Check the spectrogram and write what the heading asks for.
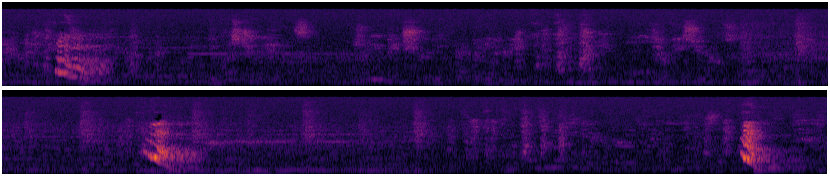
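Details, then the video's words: A Cairn Terrier cries with high, sliding whines, begging for a plate of chicken on the counter. "My dog crying for chicken (Cairn Terrier)"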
